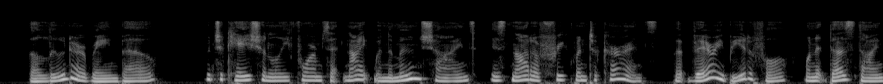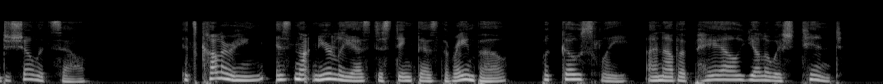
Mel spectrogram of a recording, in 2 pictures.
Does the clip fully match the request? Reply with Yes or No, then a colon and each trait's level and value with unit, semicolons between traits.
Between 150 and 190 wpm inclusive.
Yes: average, 155 wpm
